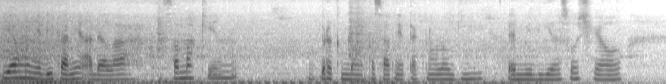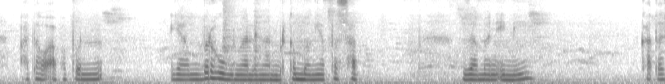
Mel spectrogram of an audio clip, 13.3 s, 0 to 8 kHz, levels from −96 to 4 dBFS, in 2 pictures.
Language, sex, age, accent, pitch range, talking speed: Indonesian, female, 20-39, native, 165-185 Hz, 90 wpm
